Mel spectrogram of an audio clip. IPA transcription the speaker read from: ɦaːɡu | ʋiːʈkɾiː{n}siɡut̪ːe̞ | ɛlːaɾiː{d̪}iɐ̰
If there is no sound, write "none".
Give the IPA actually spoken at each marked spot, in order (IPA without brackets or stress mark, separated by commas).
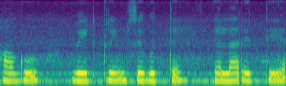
m, t̪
